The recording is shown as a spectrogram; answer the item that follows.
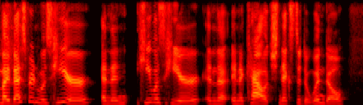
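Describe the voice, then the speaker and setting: A woman with a high pitch and a bright, sharp tone speaks in an animated way at a moderate pace. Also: ordinary pitch variation. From Philippines. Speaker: podcast guest. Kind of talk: casual chat, storytelling.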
